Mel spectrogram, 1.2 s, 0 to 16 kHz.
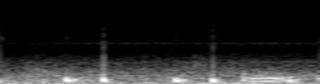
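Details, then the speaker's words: Fetal heartbeat in a documentary on fetal development: by week 26 it may be audible through the mother's abdomen, beating about twice as fast as the mother's heart. "by week twenty six it may just be possible to hear the fetal heartbeat by putting your ear against the mothers abdomen the fetus's heart meets about twice as fast as a mother's"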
